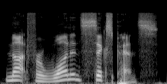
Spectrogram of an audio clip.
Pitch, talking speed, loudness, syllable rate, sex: 160 Hz, 180 wpm, -18 LUFS, 5.2 syllables/s, male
